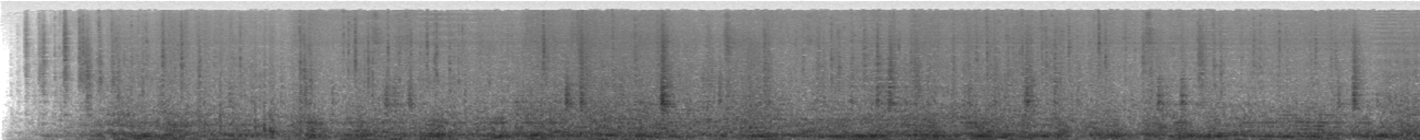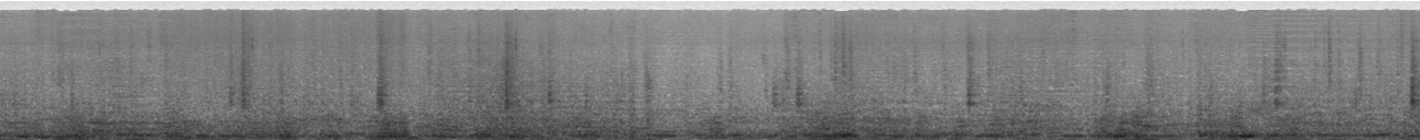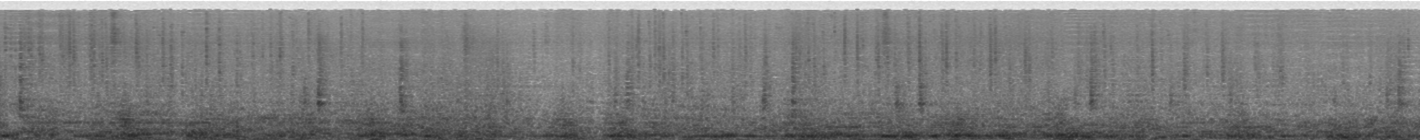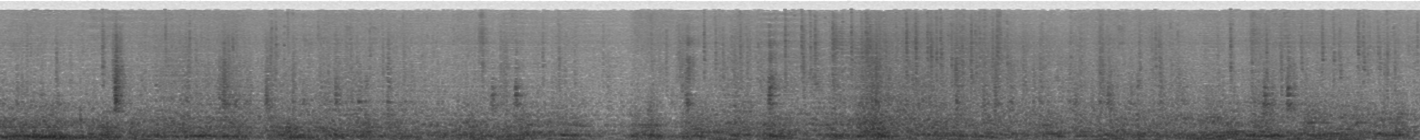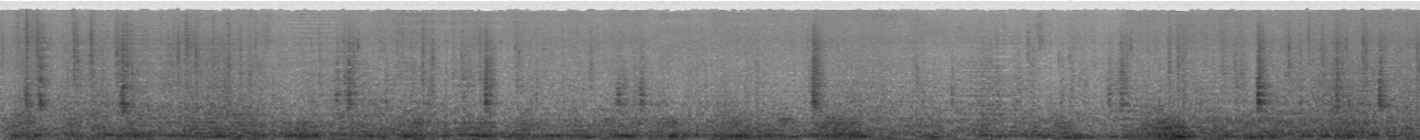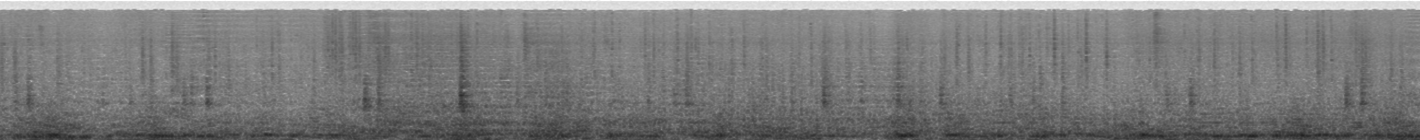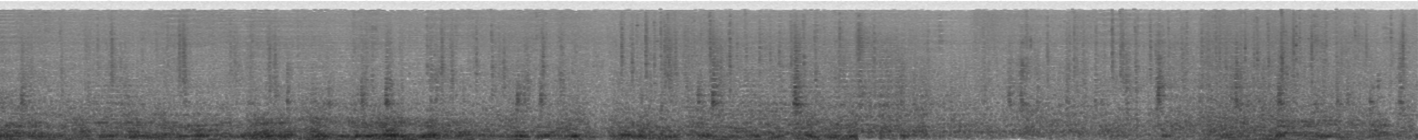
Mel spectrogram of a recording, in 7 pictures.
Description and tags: Machine Steampunk Factory
Atmosphere, Movie, Artificial, Cinematic, Wind, Ambiance, Fiction, Unusual, Synthetic, Industrial, Science, Sci-Fi, Ambience, Ambient, Mechanical, Film, Noise, Weird, Strange, Steampunk, Crazy, Alien, Factory, machine, Machinery, Trains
